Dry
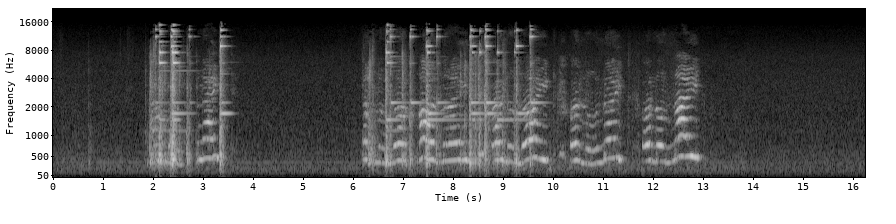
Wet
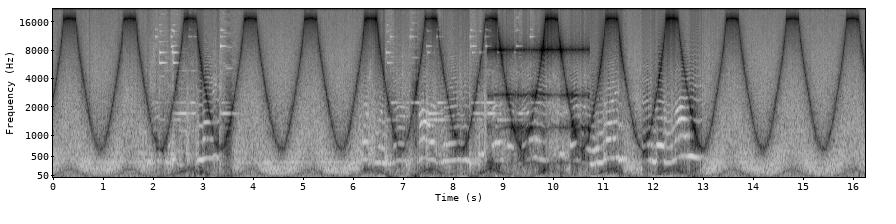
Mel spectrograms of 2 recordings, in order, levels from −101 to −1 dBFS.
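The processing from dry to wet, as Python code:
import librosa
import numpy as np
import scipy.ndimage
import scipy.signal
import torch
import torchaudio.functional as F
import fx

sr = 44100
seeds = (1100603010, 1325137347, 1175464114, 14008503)

y = x + 0.5 * 10.0 ** (-16.5 / 20.0) * np.sign(x)
y = fx.fixed_phaser(y, sr, hz=1800.0, stages=8, at=(8.68, 10.74))
y = fx.stagger_phaser(y, sr, hz=0.83)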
